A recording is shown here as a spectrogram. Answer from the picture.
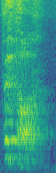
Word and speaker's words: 세타: 자, 그렇게 해서 그 세타라는게 이제 TH 발음 세타 정확하게 빼 빼게 각을 미지으로 표현할 때 이제 이렇게 써요. 펀데이 뭐야? 알겠지? 세타.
